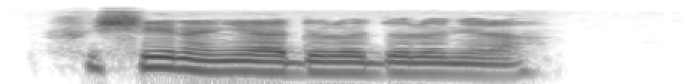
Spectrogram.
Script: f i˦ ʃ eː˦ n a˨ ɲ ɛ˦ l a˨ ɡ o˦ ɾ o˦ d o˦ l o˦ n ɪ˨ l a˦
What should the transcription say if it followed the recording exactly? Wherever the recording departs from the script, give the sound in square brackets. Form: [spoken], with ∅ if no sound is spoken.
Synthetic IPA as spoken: f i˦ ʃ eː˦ n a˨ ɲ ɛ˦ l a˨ [d] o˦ [l] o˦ d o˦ l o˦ n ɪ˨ l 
